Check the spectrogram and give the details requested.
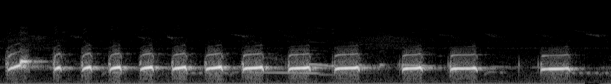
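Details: Zebra dove singing actively, for luring: a steady train of about twelve punchy, mid-pitched coo notes, each roughly half a second apart, with a few longer drawn tones woven in.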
